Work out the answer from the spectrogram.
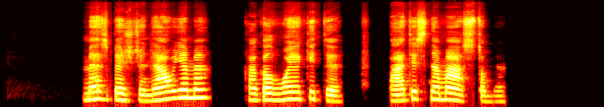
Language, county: Lithuanian, Kaunas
